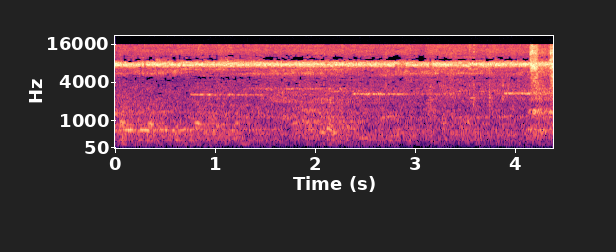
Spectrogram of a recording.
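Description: A steady, high-pitched chorus of insects droning in the forest, with a few faint short whistled tones over it.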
